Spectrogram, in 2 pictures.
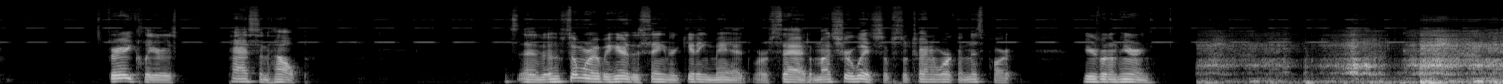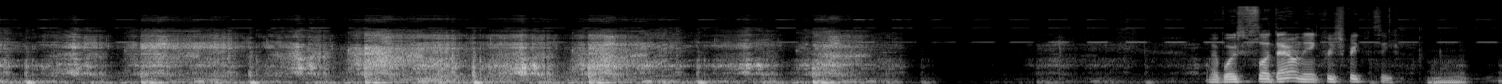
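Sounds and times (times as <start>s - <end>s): indistinct murmuring: 12.0s - 24.1s
low thumps: 12.0s - 24.4s.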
